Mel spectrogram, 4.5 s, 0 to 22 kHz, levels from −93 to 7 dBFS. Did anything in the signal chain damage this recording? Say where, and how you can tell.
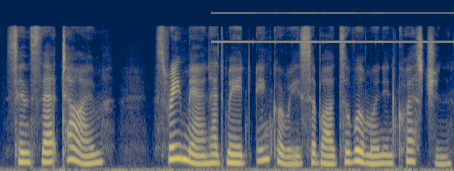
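Yes. From 2.12 s to the end of the clip a steady, fixed-pitch whine at 8 kHz sits under the speech, roughly 15 dB below it. This is USB whine entering at the analogue wiring stage: the bus's 125-microsecond microframe cycle pulls current in 8 kHz pulses that leak through shared power or ground into the audio path. Unlike mains hum, it sits at 8 kHz instead of 50 or 60 Hz, and its pitch stays constant.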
